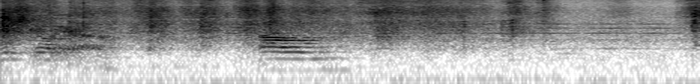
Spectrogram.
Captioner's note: paper rustling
